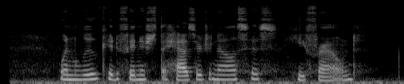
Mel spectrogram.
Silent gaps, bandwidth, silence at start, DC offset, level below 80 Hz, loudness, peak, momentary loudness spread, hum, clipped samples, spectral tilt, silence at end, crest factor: none; 16 kHz; 0.1 s; under 0.1%; -46 dBFS; -31 LUFS; -14 dBFS; 14 LU; none; under 0.1%; -4.5 dB/octave; 0 s; 18 dB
